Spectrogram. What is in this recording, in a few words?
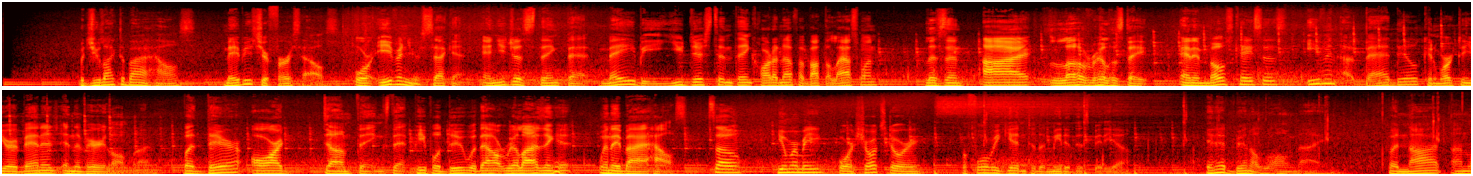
narration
